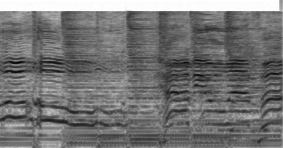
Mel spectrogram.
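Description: Strummed acoustic guitar accompanying singing voices in a live acoustic performance of a rock song, played through a PA.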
